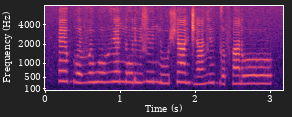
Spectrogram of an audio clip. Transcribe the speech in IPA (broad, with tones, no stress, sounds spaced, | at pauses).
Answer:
ɛ˧ ɡʷ ɛ˨ v ə˧ w o˧ ɣ ɛ̃˦ n o˧ ɾ ɨ˨˦ z ɨ˦ n u˨ ʃ ã˦ d͡ʒ ã˨˦ z ɨ˦ ɡ ə˨ f ã˦ ɾ oː˦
